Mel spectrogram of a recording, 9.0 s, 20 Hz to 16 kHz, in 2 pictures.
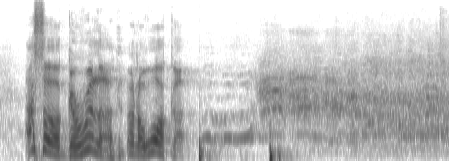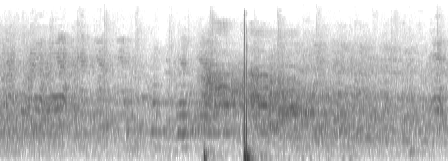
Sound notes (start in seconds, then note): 2.6 imitates monkey noises; 2.7 audience laughs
